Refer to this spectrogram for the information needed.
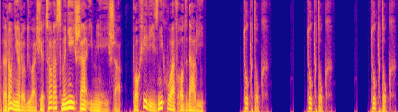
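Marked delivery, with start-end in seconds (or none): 4.8-5.4 higher, softer "Tuk, tuk" tapped out like rail joints; voiced, soft "tuk, tuk" ticking along the track; a gentle mimicked train rhythm; train wheels clacking. Stukały koła po torach. 6.1-7.9 "Tuk, tuk" breathed in a whisper, fading off; soft whispered clack of the wheels; whispered train wheels. Acted. Stukały koła po torach.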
